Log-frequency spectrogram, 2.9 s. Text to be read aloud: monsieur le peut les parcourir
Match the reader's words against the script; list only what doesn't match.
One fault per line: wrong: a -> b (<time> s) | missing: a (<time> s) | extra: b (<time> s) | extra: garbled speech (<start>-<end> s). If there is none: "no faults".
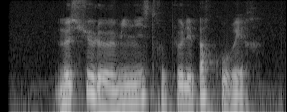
extra: ministre (1.2 s)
